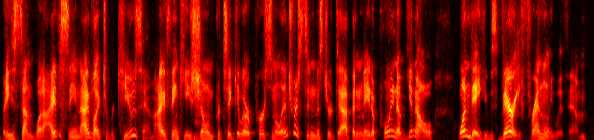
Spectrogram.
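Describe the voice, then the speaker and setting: A woman's voice: on the low side, big pitch swings, fairly quick, a bit bright, slightly rough, no echo. A woman doing a dramatic reading of courtroom dialogue in a conversational, theatrical way. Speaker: panelist reading court transcript parts.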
